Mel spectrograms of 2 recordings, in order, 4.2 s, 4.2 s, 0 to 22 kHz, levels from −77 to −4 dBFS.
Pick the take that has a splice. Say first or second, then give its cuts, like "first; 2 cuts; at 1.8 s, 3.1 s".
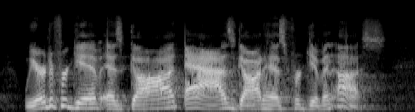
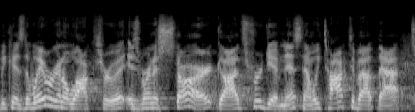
second; 1 cut; at 2.1 s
